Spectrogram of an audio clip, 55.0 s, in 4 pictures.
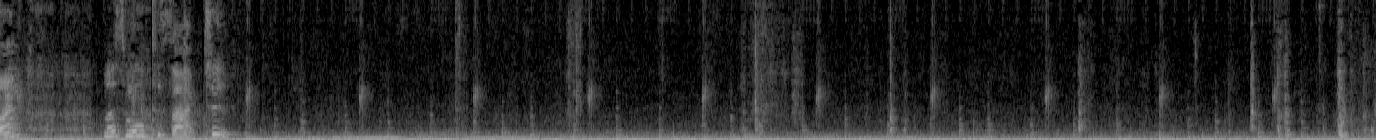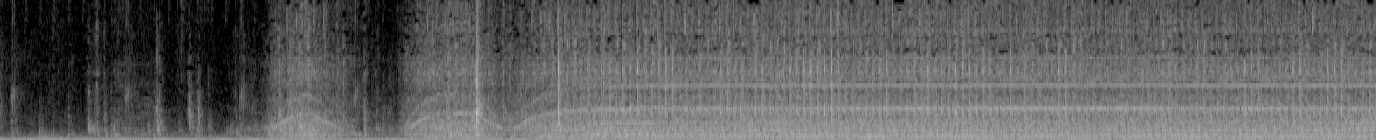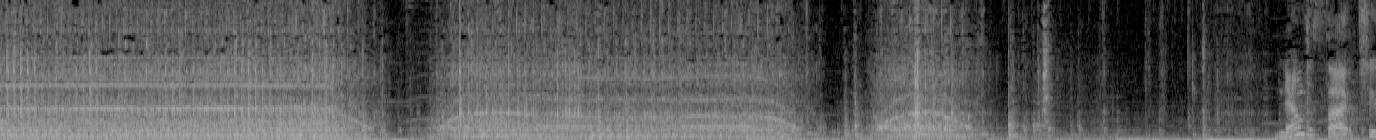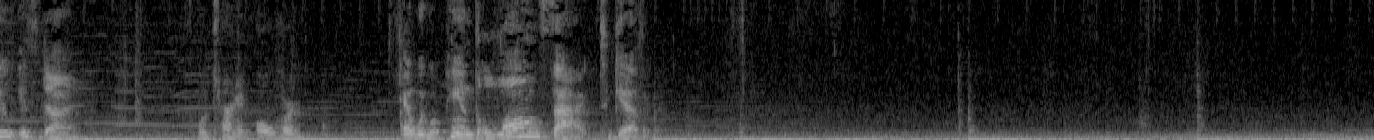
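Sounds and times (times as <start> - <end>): sewing machine stitching: 16.1 - 38.1.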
